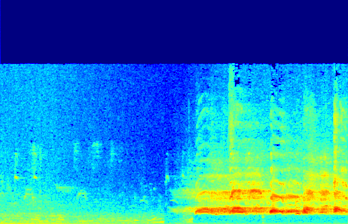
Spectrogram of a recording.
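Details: A female chimpanzee at Twycross Zoo screams her lungs out in apparent anxiety while crawling through grass, before the male Jomar offers his back for a calming hug. Quiet murmuring gives way to a loud, harsh, high-pitched scream in ragged bursts.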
